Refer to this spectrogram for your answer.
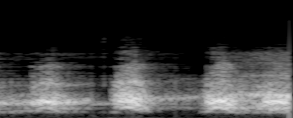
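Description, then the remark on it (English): Yukon King, the lead sled dog of the radio drama Challenge of the Yukon, barks loudly in a few quick, throaty bursts, three or so, with brief gaps between them and no talking. “It's Yukon King, swiftest and strongest lead dog of the Northwest, blazing the trail for Sergeant Preston of the Northwest Mounted Police in his relentless pursuit of lawbreakers.”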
